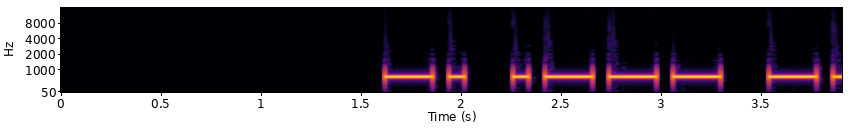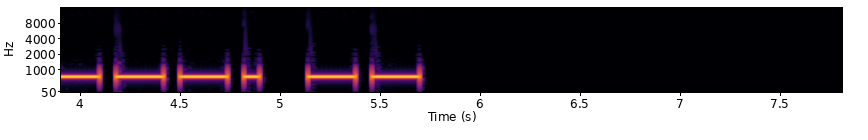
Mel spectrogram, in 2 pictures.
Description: Morse code, heard as a keyed tone, about 15 wpm, 700 Hz. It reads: NJ9M
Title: USA Call Signs - 4 Characters - Repeated 3x - 15wpm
